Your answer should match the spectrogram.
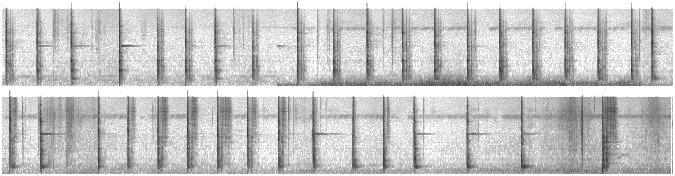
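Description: Broad axe hewing the side of a short log: a steady run of sharp chops into wood, about two a second, some with a brief ring from the blade, spacing out near the end.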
